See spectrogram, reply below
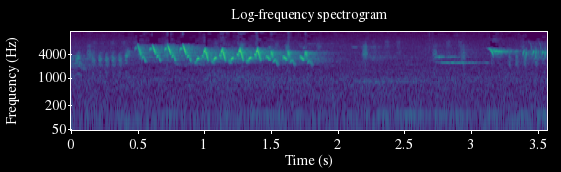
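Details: House wren at a nest box as the last two of five nestlings fledge into a nearby hemlock: a rapid, bubbly burst of high chattering notes for just over a second, then faint thin notes and a brief high whistle.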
